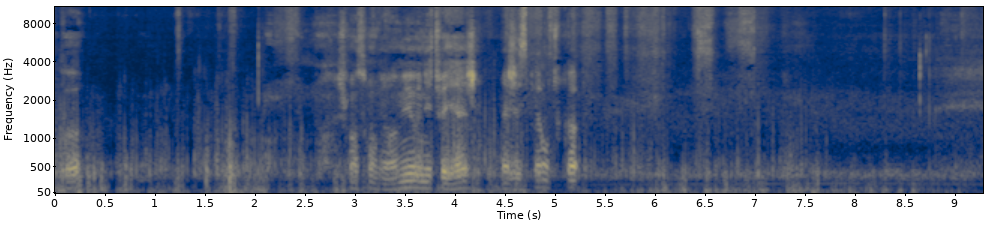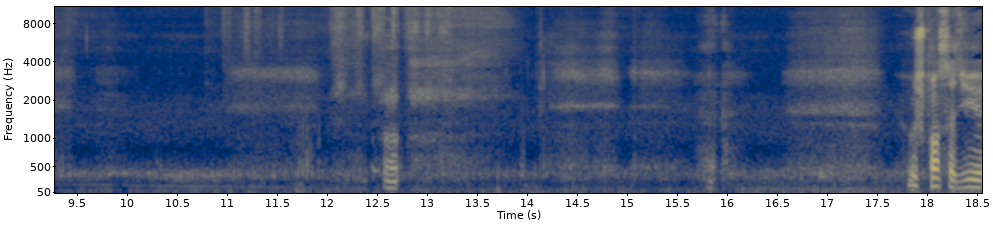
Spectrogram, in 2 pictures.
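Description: Fingers rub dirt from a small coin.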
